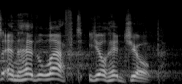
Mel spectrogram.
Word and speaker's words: Job: If you have your Bibles, I want you to turn to the book of Job, not Job. Turn to the book of Job, spelled the same.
